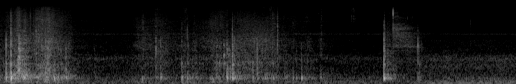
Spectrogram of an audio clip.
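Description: Hands handling a Louis Vuitton Petit Noé bag and pulling its leather drawstring tight: rustling and rubbing, loudest in the first second, then fainter, with a single sharp click about four seconds in.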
